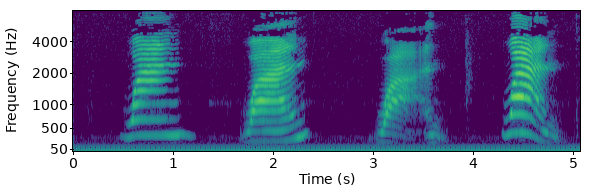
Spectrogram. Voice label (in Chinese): "uan", pinyin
